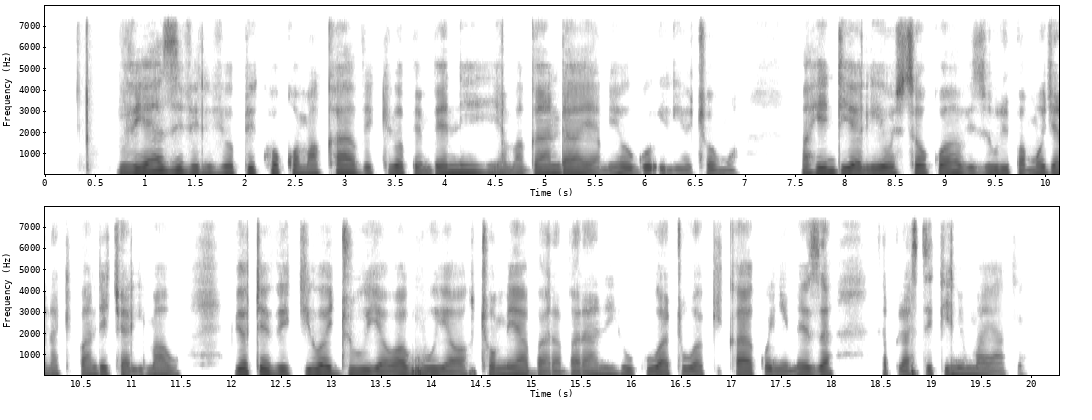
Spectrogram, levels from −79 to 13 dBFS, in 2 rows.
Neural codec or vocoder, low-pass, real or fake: autoencoder, 48 kHz, 32 numbers a frame, DAC-VAE, trained on Japanese speech; 7.2 kHz; fake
